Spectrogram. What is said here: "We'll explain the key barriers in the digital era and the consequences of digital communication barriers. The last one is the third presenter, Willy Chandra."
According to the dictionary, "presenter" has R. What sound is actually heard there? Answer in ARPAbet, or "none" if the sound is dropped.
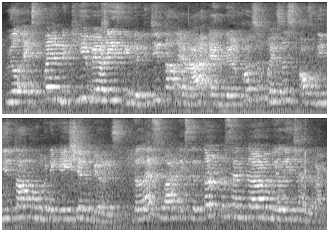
none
